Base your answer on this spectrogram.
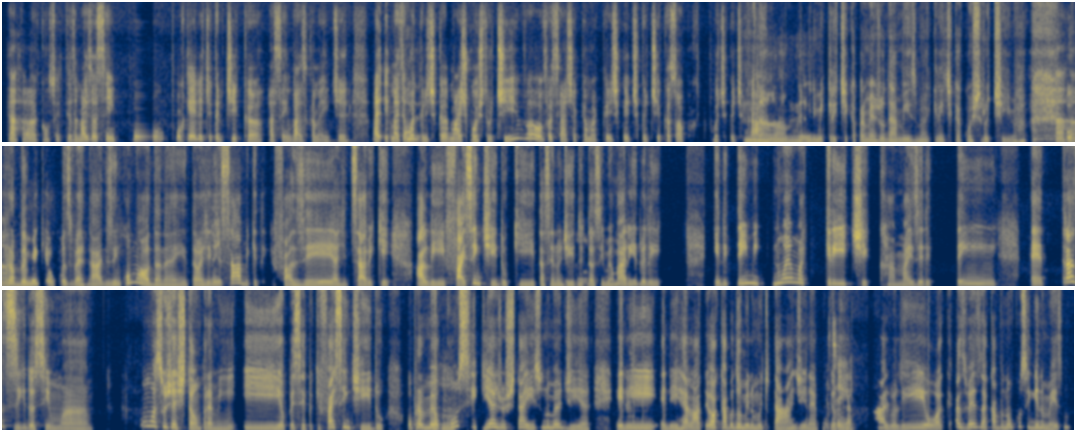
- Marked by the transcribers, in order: distorted speech; other background noise; tapping
- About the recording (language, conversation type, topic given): Portuguese, advice, Como posso equilibrar a autoafirmação e a harmonia ao receber críticas no trabalho ou entre amigos?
